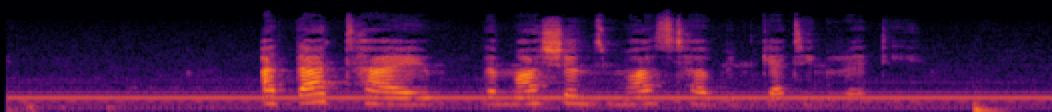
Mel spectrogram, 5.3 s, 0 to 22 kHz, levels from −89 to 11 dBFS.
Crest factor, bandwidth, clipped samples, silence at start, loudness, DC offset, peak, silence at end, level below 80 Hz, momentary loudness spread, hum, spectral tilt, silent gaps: 24 dB; 14.5 kHz; under 0.1%; 0.05 s; -23 LUFS; under 0.1%; -4 dBFS; 0 s; -50 dBFS; 20 LU; none; -1.5 dB/octave; none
